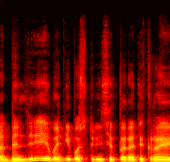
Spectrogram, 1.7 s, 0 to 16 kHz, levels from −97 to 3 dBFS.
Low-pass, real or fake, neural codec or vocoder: 14.4 kHz; fake; codec, 44.1 kHz, 7.8 kbps, DAC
